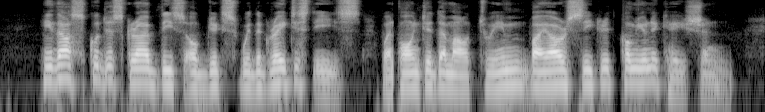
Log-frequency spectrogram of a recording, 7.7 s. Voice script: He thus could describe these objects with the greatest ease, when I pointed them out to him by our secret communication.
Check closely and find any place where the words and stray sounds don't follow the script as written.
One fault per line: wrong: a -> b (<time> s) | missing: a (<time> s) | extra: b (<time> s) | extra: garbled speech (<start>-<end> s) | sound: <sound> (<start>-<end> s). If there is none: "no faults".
missing: I (4.0 s)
